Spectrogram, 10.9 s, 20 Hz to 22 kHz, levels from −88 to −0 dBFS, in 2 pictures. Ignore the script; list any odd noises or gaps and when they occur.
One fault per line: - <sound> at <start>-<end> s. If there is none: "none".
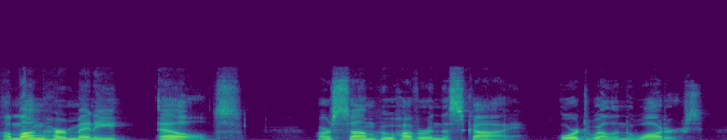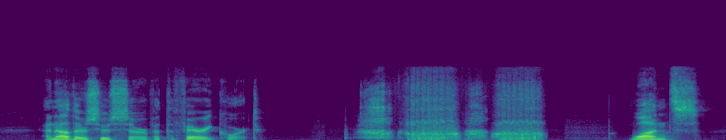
- breath at 8.0-9.6 s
